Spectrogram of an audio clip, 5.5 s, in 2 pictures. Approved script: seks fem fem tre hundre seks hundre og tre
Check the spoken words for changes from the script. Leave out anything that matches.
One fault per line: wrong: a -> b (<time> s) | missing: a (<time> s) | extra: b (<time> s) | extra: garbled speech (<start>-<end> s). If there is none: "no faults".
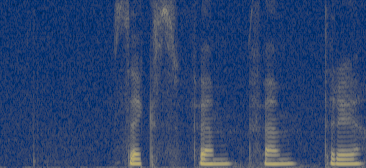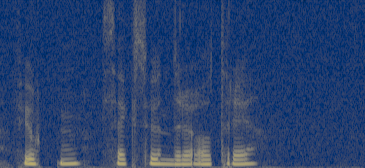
wrong: hundre -> fjorten (2.9 s)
